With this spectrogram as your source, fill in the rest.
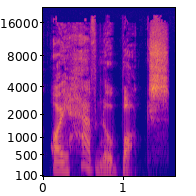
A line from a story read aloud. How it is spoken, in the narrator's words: said Flannery coldly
